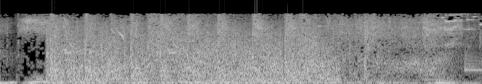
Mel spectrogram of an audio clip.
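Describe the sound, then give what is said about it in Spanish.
Gunfire riddling a car with holes in a horror-comedy film scene about werewolves: a loud, dense, unbroken clatter and roar that fills the whole stretch without clear gaps between individual shots. “Dispara y agujerea el coche.”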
